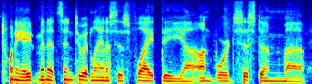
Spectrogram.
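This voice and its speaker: A man giving live spaceflight commentary from mission control in a measured, halting, official way. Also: fairly low pitch, little pitch movement. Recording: slightly dull broadcast audio.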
